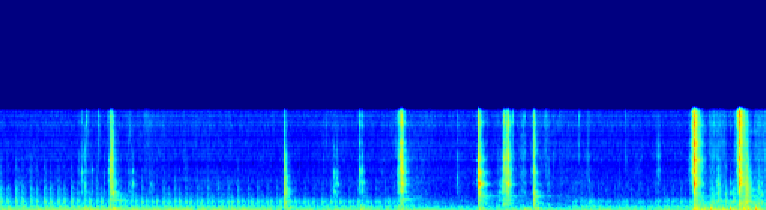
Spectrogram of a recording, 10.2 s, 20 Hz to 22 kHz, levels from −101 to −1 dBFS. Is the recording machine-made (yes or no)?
yes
